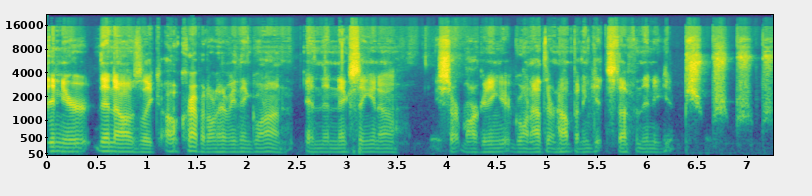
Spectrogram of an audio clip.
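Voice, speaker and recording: A man with a fairly low pitch and a bright, sharp tone speaks at a very fast pace in a flat monotone. His loudness swings widely, and the sound is dry and close with no echo. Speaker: real estate and mortgage professional. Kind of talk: casual chat. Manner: halting.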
